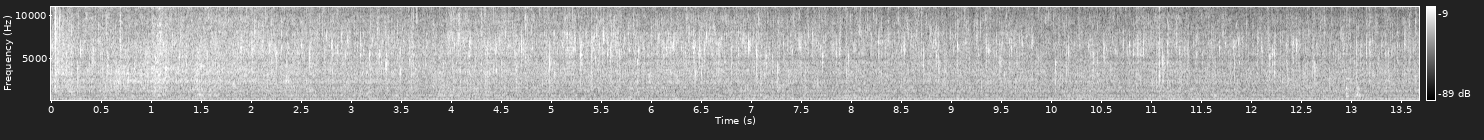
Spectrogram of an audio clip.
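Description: Raw seasoned chicken pieces sizzling in a hot frying pan as they brown, a steady crackling sizzle that eases slightly toward the end.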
